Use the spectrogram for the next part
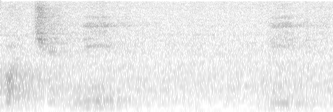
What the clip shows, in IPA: niˑd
